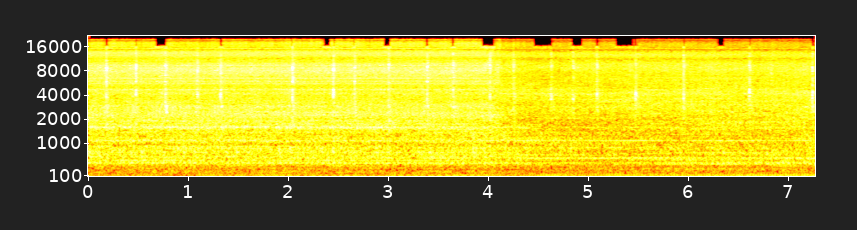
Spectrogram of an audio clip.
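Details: Opel Z20NET petrol engine at idle: sharp, slightly irregular ticking about three times a second, caused by the secondary timing chain tensioner; fix is replacing the chains, guides and tensioners.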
